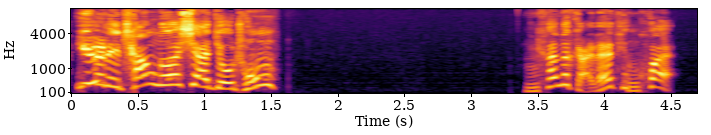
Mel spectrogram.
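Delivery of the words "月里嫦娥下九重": recited verse. Acted. Ji quickly revises his verse.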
